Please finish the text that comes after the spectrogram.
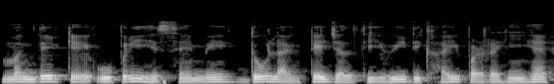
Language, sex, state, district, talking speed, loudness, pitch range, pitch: Hindi, male, Uttar Pradesh, Lucknow, 140 wpm, -15 LUFS, 100-115 Hz, 110 Hz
